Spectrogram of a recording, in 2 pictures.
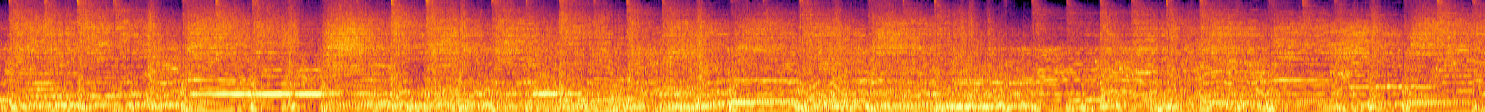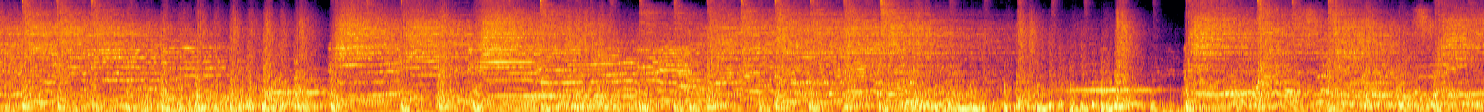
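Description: Live rock band playing: electric bass, electric guitar and drum kit, loud and steady, with a momentary break in the sound near the end.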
